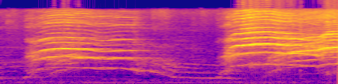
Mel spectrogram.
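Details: Cat giving two long, drawn-out meows with rich harmonics, the first wavering and falling, the second louder and rising sharply at the end; no other sounds.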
